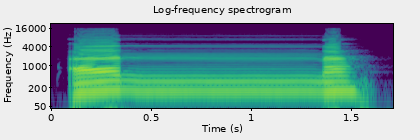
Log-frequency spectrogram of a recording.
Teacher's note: Cara membacanya yaitu suara annya kita tahan anna baru dilepaskan sehingga dipanjangkan sekedar kadar dua harakat lebih sedikit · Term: ghunah, gunnah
